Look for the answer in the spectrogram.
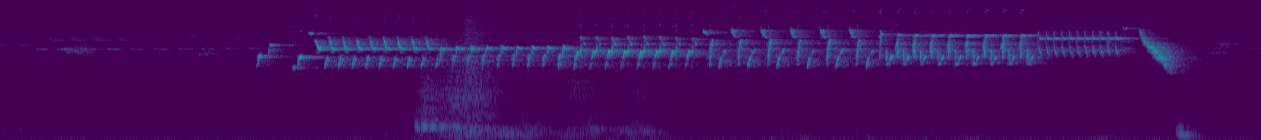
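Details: European goldfinch (Carduelis carduelis) singing a fast, continuous tinkling run of high bell-like notes for about seven seconds, ending in a quick downward slur; a song phrase described as the "cascabel" (bell) type, hard to follow for its speed.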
